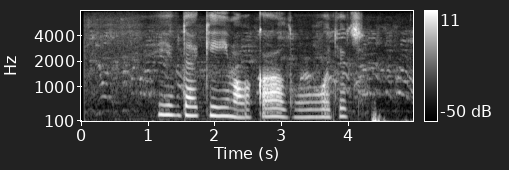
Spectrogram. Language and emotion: Russian, sad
